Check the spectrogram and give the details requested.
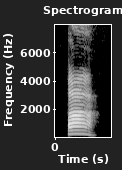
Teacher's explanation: You can hear from my voice that my pitch went up and then down very slightly. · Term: falling tone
